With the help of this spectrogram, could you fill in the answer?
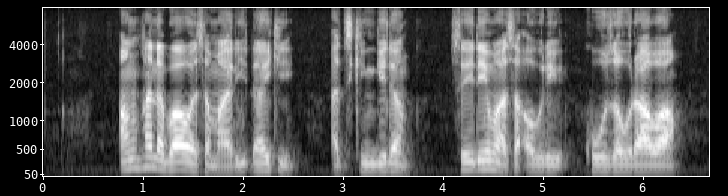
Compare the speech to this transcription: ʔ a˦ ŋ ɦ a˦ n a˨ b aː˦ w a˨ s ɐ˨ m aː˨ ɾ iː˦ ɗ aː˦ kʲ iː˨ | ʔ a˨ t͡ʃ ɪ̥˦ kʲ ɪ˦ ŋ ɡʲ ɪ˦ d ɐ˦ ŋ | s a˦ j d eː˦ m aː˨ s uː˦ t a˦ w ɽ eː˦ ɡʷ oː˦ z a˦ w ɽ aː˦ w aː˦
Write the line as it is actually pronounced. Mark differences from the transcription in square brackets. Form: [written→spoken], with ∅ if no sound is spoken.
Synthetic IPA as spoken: ʔ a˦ ŋ ɦ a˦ n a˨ b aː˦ w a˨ s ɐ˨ m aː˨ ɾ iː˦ ɗ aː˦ kʲ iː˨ | ʔ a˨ t͡ʃ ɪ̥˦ kʲ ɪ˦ ŋ ɡʲ ɪ˦ d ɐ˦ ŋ | s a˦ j d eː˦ m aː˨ s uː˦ [t→ʔ] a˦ w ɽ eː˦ [ɡʷ→kʷ] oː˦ z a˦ w ɽ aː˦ w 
